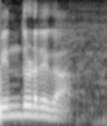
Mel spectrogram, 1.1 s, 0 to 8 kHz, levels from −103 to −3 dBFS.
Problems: constant background noise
